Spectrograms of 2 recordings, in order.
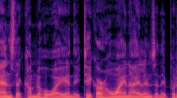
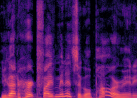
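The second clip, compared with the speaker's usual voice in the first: calm put-on grandma voice, higher; 7 semitones higher than usual. Imitating a calming grandmother: imitating a calm grandmother. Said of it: "she was also kinda calming too".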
